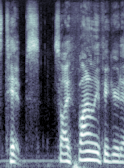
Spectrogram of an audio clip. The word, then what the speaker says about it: Tibbs: So you pronounce the TH when you say his entire name, but when you fucking say his nickname, you just pronounce the T.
